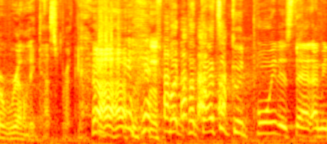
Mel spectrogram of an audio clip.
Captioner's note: laughing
